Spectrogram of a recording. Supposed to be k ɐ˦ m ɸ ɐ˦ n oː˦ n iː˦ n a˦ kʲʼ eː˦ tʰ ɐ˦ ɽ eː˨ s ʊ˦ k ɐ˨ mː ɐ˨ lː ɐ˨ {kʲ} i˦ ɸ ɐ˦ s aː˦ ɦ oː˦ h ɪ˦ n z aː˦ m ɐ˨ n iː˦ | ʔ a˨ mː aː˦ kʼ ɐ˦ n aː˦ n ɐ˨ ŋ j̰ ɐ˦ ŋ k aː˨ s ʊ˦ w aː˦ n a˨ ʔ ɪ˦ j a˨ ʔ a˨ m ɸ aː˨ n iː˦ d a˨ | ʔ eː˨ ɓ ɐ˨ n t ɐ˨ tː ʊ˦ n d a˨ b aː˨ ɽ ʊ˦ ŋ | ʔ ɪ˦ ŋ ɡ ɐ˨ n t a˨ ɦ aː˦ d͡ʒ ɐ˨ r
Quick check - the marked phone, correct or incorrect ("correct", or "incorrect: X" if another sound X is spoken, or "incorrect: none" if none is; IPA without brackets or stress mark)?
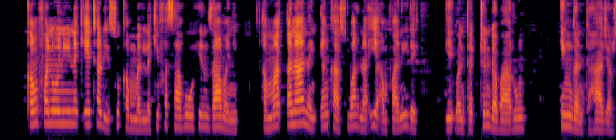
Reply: correct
